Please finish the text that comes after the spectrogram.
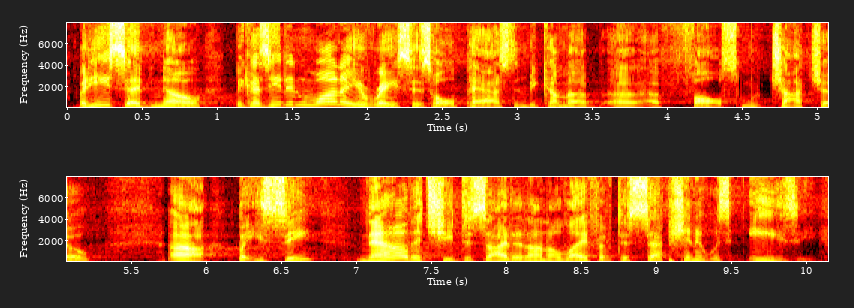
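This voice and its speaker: An actor playing a betrayed widower in an audio drama, mocking and seething with anger. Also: male voice, fairly high pitch, big pitch swings, moderate pace, breathy edge. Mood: angry. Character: bitter betrayed widower, man. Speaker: widower writing a memoir. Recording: long hall reverb.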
